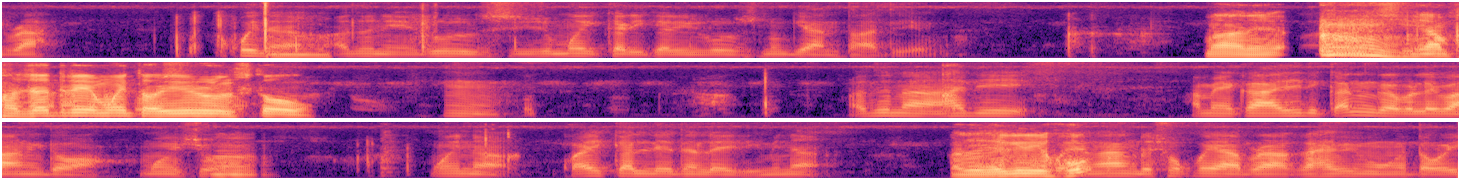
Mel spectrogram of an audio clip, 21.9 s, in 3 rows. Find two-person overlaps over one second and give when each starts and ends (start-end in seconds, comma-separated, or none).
7.1-8.5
